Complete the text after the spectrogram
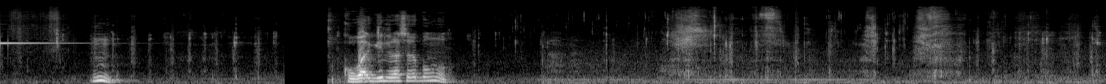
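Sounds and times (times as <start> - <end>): close chewing: 1.2 - 2.9, 4.6 - 11.0.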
